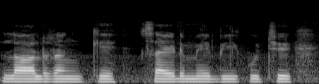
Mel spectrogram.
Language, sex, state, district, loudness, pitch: Hindi, male, Uttar Pradesh, Shamli, -17 LUFS, 130 Hz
